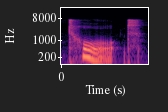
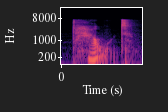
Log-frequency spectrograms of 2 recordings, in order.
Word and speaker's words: taught: We're not doing anything to pronounce that. There's no G happening in this word. Remember, our pronunciation is taught.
